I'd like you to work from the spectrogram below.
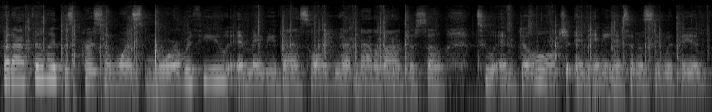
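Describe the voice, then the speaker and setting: A woman's voice: fairly low pitch, steady tone, brisk, heavy background noise. A woman giving a live tarot reading, chatting with viewers and calling them y'all and baby. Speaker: tarot reader.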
